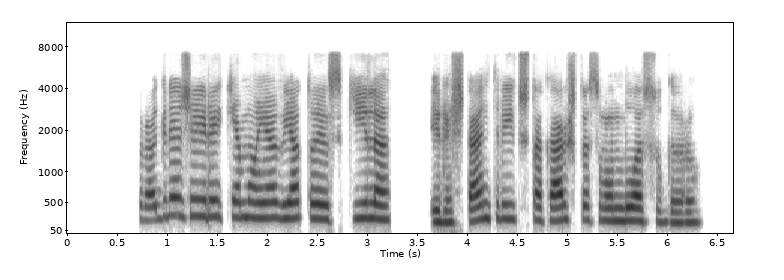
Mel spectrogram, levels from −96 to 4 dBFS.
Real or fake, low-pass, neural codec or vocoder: fake; 7.2 kHz; codec, 16 kHz, 2 kbps, X-Codec, HuBERT features, trained on general audio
